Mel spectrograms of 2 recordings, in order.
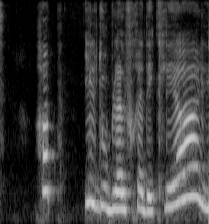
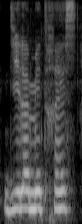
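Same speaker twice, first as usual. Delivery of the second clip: ordinary delivery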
